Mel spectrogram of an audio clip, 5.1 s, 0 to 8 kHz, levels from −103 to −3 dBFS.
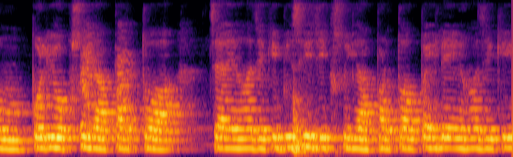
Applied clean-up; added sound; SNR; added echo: none; Bark; 16 dB; reverberation time 0.5 s.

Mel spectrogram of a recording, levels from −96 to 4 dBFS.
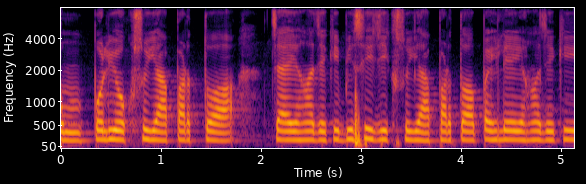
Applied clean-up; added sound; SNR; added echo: none; none; none; none.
